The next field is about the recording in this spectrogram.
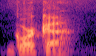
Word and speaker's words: Gorka: Your most recent article was about, make sure I get his name right, Gorka. Is that how he pronounce it? – To the best of my knowledge, that's how he pronounces it.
